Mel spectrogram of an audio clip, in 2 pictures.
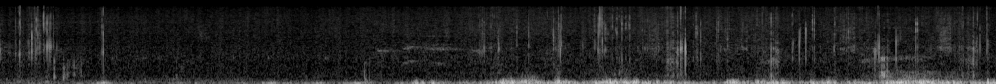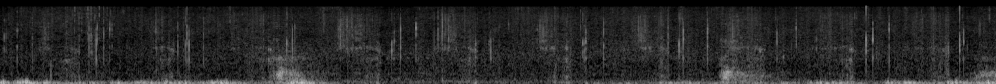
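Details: Resting buffalo at noon in a farmer's field, chewing the cud: soft, deep rhythmic grinding, about four chews a second, swelling louder through the middle, with occasional sharp clicks and light outdoor background.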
